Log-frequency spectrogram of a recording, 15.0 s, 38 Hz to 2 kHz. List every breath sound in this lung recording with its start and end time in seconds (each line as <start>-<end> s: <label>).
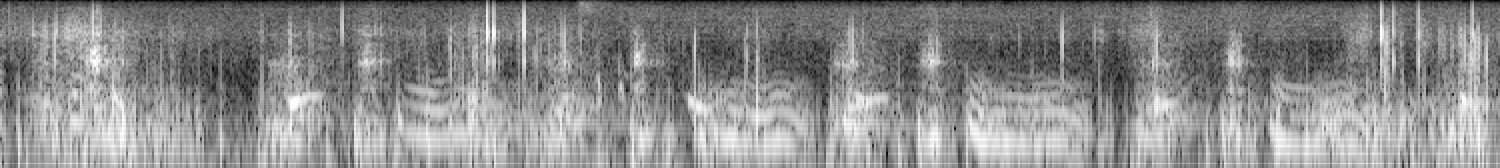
2.45-3.28 s: inhalation
2.73-3.30 s: wheeze
3.44-4.00 s: exhalation
3.89-4.71 s: rhonchi
5.22-6.22 s: inhalation
5.22-6.22 s: crackles
6.22-6.83 s: exhalation
6.26-6.83 s: crackles
6.83-8.14 s: rhonchi
8.29-9.13 s: inhalation
8.43-8.96 s: wheeze
9.13-9.66 s: exhalation
9.64-10.95 s: rhonchi
11.33-12.16 s: inhalation
11.42-11.84 s: wheeze
12.24-12.66 s: exhalation
12.71-14.02 s: rhonchi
